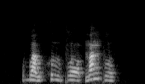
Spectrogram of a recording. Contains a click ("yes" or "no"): no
